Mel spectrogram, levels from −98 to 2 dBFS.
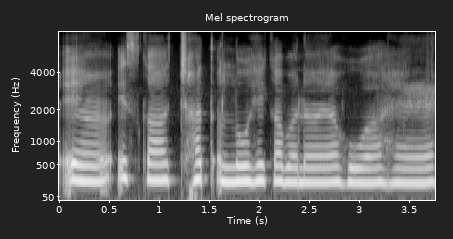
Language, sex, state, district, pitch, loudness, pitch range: Hindi, female, Uttar Pradesh, Lalitpur, 240 Hz, -14 LUFS, 220-260 Hz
